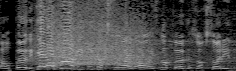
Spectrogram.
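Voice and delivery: high, loud cry at a near goal; excited shout. Real, not acted. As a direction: yell as the chance goes in. Near goal then offside call.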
